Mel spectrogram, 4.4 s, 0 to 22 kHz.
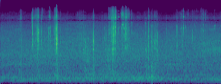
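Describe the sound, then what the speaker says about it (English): Factory keys for a 1987 Ford Thunderbird Turbo Coupe with a turbocharged 2.3-liter engine jangle close by in a steady metallic rattle, with small peaks of clinking over a constant low hum. "Still have the factory turbo keys."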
